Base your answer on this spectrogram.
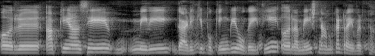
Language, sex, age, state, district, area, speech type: Hindi, female, 45-60, Madhya Pradesh, Bhopal, urban, spontaneous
